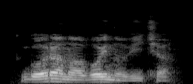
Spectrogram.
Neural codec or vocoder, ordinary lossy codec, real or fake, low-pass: none; AAC, 32 kbps; real; 10.8 kHz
